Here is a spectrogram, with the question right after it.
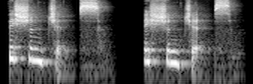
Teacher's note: I join the sh from fish together with the a from and they combine together to make one word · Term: linking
